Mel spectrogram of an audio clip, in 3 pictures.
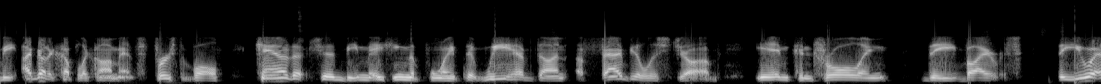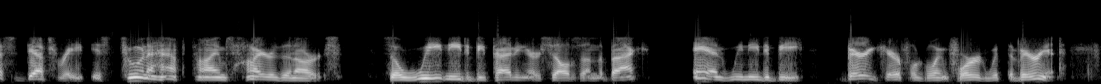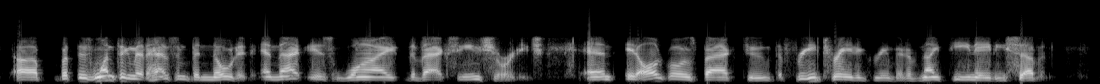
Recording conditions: phone line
